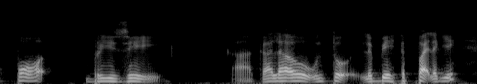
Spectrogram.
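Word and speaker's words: pâte brisée: Pâté brisé, pâté sucré atau pâté sablé? Bukan. Kita tengok yang pertama. Okey, sebutan dia adalah pot brisé. Nampak ejaan dia adalah P-A-T-E, tapi sebutan dia adalah pot brisé.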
